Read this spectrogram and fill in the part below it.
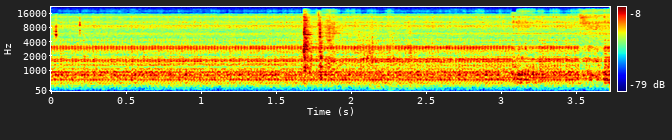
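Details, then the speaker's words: Ross RE-3430 eight-track player motor, supply sagging from 14 to 8 volts under solenoid load: steady buzzing whine with a rough, scratchy edge, a dry motor that needs lubrication. "That motor doesn't sound good either."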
